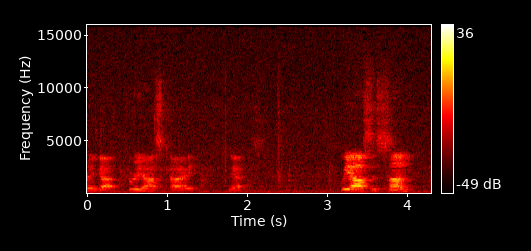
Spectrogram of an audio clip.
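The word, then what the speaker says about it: υἱός: If you say it together real quick, it's huios, huios.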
